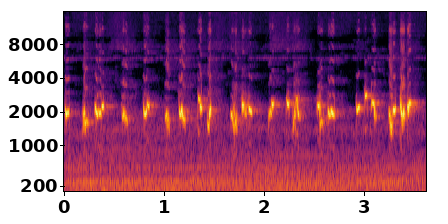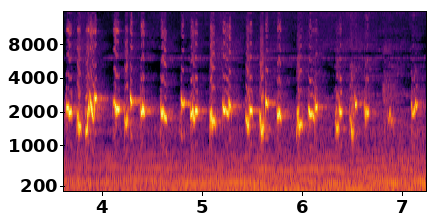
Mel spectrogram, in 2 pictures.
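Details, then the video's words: Female yellow-vented bulbul in breeding condition calling to a male, used to provoke rival birds: a rapid, continuous stream of short bubbly whistled notes, about four per second, over a steady low hum. "Suara Panggilan Trucuk Gacor Mencari Lawan Auto Emosi"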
